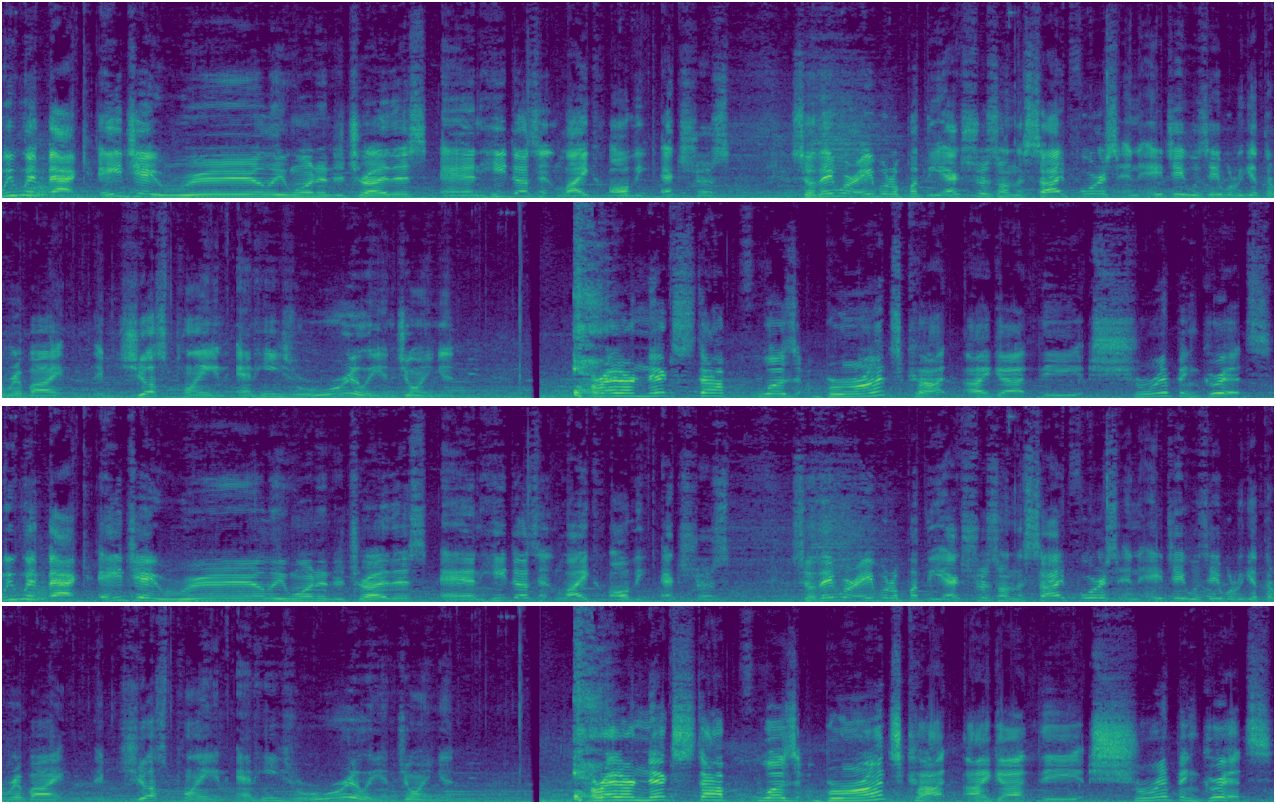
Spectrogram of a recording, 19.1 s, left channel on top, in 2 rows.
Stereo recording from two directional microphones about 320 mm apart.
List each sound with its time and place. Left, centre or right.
0.0 s speech: centre
13.9 s speech: centre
